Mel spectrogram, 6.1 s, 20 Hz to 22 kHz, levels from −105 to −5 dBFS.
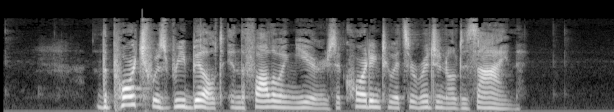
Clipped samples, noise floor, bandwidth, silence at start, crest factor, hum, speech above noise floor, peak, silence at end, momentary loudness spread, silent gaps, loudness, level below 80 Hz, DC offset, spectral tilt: under 0.1%; -60 dBFS; 11.5 kHz; 0.95 s; 20 dB; none; 42 dB; 0 dBFS; 0.95 s; 10 LU; none; -18 LUFS; -56 dBFS; under 0.1%; -3 dB/octave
